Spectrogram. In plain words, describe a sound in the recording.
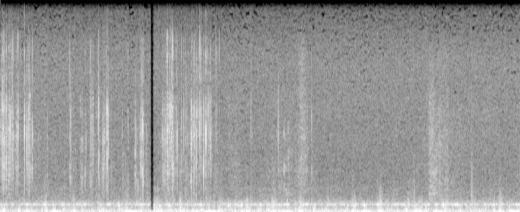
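Paper rustles softly in a man's hands.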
